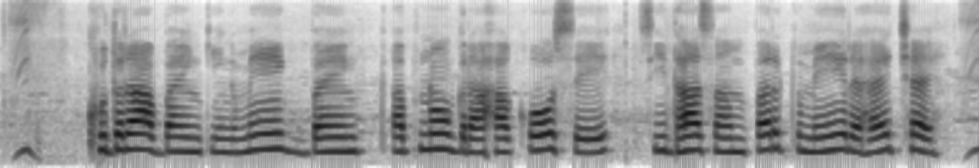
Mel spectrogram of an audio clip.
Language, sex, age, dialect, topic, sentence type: Maithili, male, 25-30, Angika, banking, statement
